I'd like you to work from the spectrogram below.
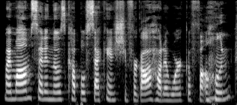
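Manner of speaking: ordinary talk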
